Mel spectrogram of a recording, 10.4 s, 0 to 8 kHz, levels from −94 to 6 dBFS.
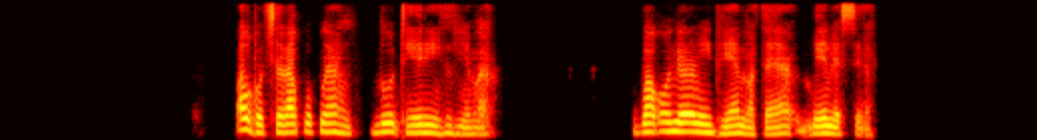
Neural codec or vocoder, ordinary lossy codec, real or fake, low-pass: codec, 16 kHz, 0.5 kbps, FreqCodec, larger model; none; fake; 7.2 kHz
